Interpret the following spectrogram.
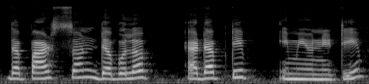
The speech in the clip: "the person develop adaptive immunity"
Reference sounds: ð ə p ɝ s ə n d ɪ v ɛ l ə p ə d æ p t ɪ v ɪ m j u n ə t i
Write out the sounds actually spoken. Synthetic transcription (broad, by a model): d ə p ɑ s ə n d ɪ b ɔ l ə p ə d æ p t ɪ b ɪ m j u n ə t i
